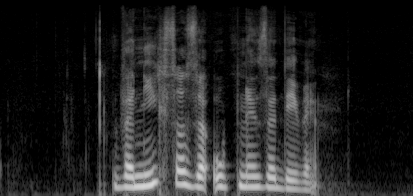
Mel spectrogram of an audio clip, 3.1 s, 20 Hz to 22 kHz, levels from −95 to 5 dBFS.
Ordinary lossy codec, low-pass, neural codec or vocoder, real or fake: none; 19.8 kHz; codec, 44.1 kHz, 7.8 kbps, Pupu-Codec; fake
